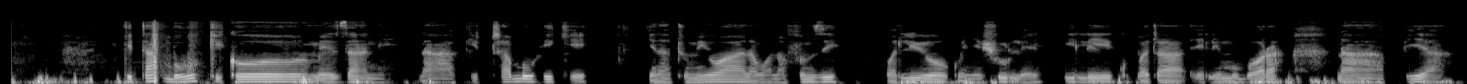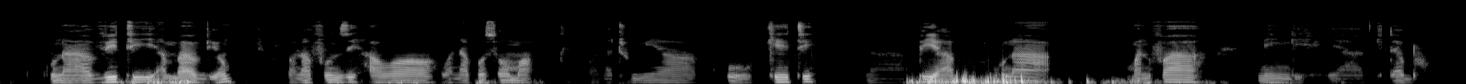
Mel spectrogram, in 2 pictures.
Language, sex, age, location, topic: Swahili, female, 36-49, Nakuru, education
